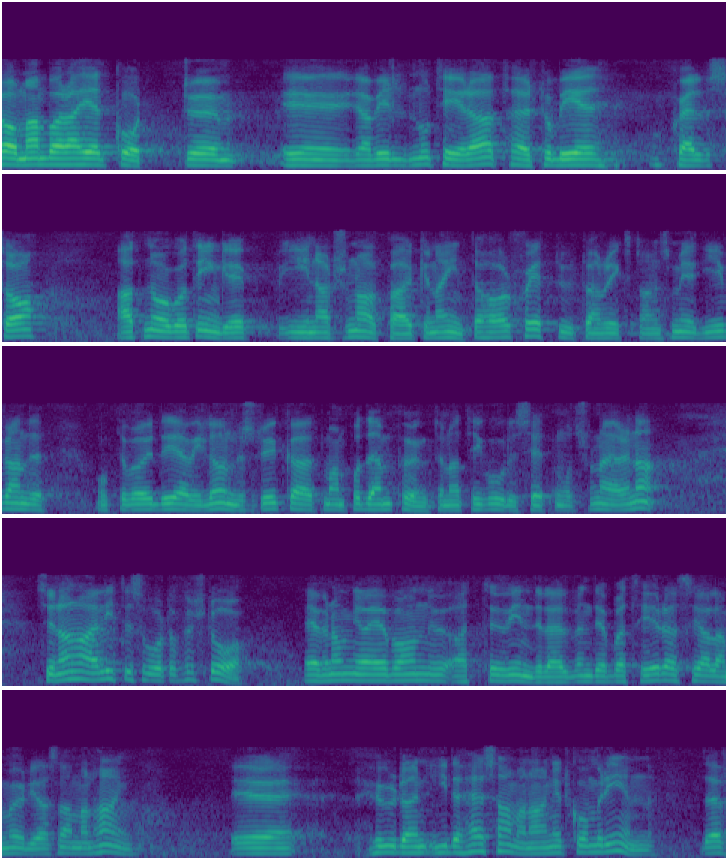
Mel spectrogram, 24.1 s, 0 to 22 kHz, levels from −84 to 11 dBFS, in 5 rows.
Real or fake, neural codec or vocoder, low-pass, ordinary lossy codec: fake; codec, 16 kHz, 2 kbps, X-Codec, WavLM features, trained on Multilingual LibriSpeech; 5.4 kHz; none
